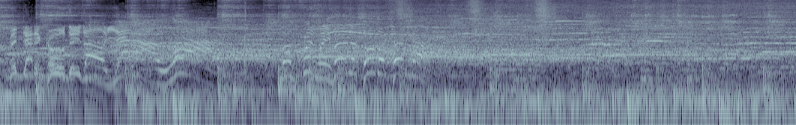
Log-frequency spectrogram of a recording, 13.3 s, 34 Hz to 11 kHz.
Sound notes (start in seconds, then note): 7.2 crowd cheering; 7.2 upbeat rock music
